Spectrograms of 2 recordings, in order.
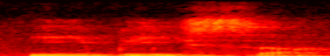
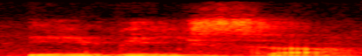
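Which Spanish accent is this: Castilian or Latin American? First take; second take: Latin American; Latin American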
